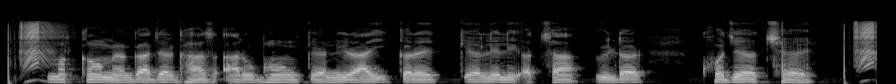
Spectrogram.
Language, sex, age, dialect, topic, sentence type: Maithili, male, 18-24, Angika, agriculture, question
